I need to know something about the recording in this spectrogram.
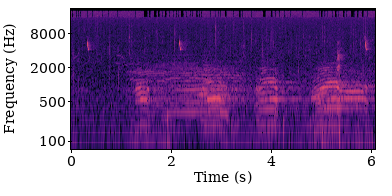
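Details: Several bulls calling on the Patagonian plain in Tierra del Fuego, Argentina, on a rainy day: deep, drawn-out, overlapping harmonic moos rising and falling across four seconds, with brief high chirps in the background.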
